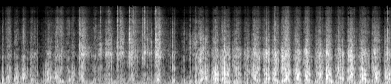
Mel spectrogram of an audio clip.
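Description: Fingernails scratch and tap quickly across the surface of a rigid, hand-sized, pink plastic rectangular food-container lid held in both hands. The result is a dense, uneven stream of short, dry clicks and scrapes with a brittle plastic character. It grows louder and more rhythmic in the second half.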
